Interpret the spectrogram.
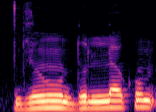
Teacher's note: ادغام بلا غنہ ہوگا، یعنی ادغام کے ساتھ غنہ نہیں ہوگا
